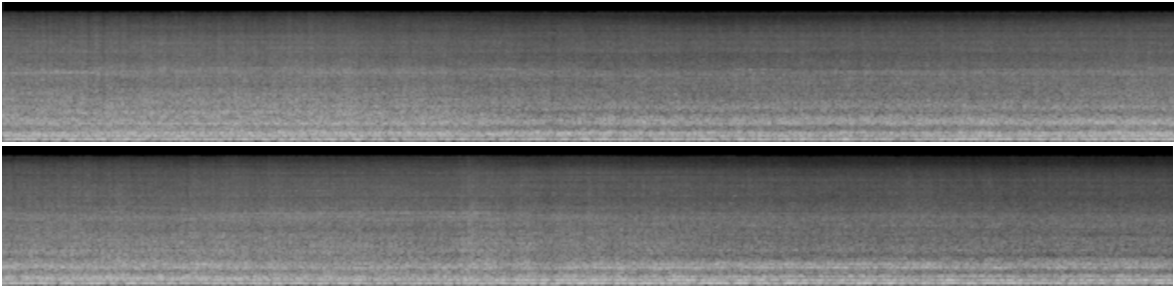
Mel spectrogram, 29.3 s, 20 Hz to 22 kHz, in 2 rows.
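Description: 1970 Ford Mustang's V8 engine idling steadily, with no revving.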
